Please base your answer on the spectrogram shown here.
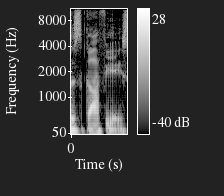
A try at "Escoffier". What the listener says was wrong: Oh, Escoffier. You're saying it wrong. You're putting the emphasis on the wrong syllable.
